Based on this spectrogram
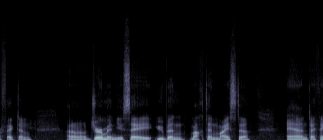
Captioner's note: in German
